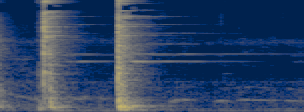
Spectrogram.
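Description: Small metal toy frying pan clanking on a toy kitchen hob: three sharp metallic knocks, the last the loudest and left ringing for about a second.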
